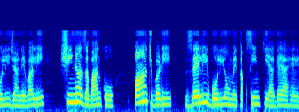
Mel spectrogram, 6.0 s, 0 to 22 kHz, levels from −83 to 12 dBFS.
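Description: Throughout the speech, heavy Opus compression is the likely cause of a grainy, rough texture in which tonal detail dissolves into noise. On a spectrogram everything stops at a flat ceiling of 8.1 kHz, and the harmonics smear into speckle, which fits a bitrate near 12 kbps.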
